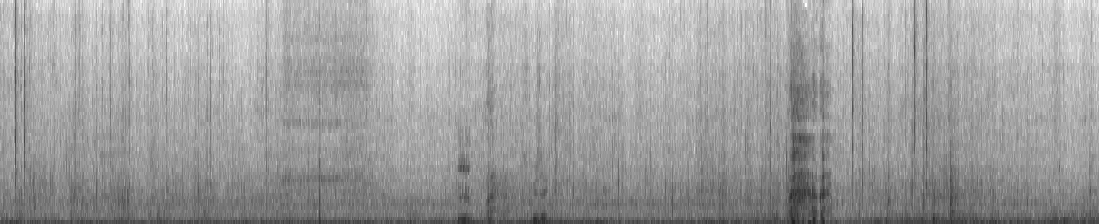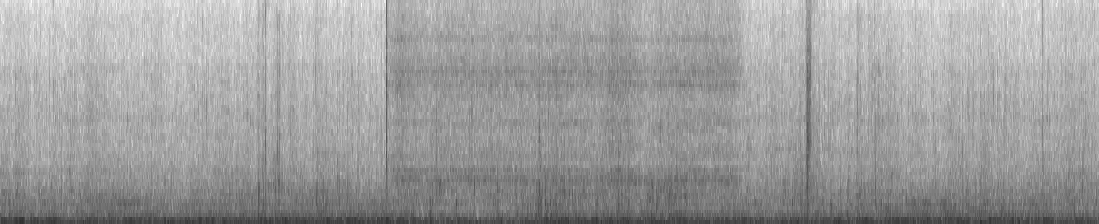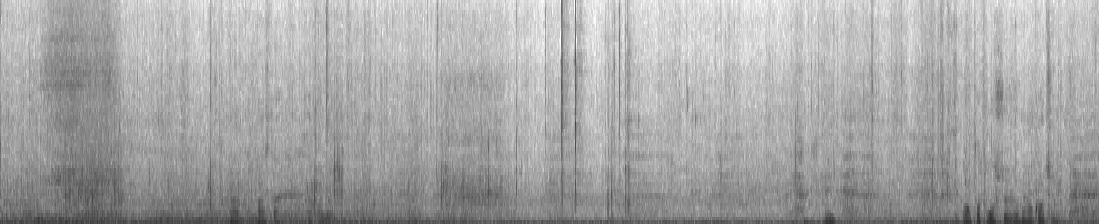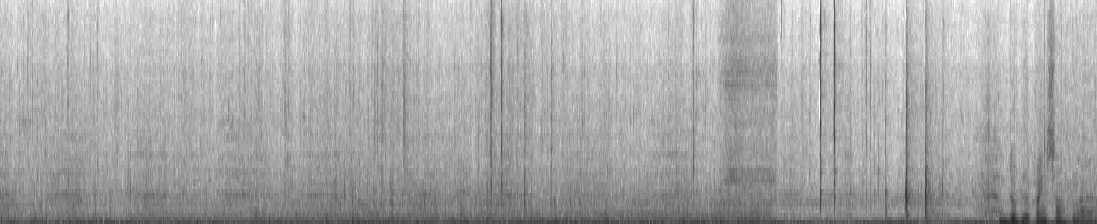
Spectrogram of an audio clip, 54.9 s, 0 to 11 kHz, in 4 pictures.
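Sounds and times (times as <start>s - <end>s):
bike rattling over ground: 0.0s - 54.9s
bike tyres on dirt trail: 0.0s - 54.9s.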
